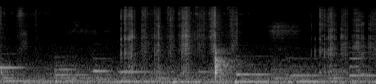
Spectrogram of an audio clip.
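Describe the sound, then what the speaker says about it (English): A knife slices through an onion on a cutting board for a salad, a steady run of crisp, close chops with a sharper knock near the middle, no talking over it. "we're gonna cut our onion the way we cut our onions"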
